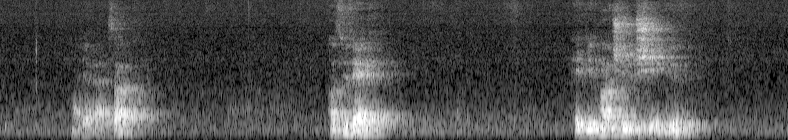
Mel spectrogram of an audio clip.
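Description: An elderly man speaks in short bursts, close by.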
